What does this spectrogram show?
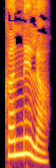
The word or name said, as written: ಕಿನ್ನೆಲ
